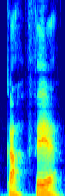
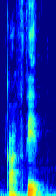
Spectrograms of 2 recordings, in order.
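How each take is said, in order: First: The vowels are wide and open. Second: The vowels are narrow and closed. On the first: The speaker calls it wrong. "não é ca, café" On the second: The speaker calls it right. "é só fechar a, a vogal E no espanhol, café, e não alargar o A"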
